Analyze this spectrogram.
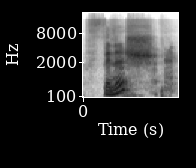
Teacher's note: finish has first syllable stress · because the first one is stressed it's going to be a little longer and then the next one is going to be more of a reduced vowel still the same sound just like we have the two schwas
